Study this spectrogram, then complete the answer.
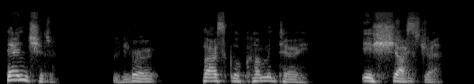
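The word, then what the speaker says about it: śāstra: for classical commentary is shastra with a long a shastra okay okay what's chestra mean if you don't make it long weapon sword knife sorry yeah a blade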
